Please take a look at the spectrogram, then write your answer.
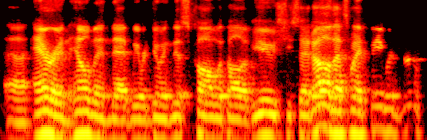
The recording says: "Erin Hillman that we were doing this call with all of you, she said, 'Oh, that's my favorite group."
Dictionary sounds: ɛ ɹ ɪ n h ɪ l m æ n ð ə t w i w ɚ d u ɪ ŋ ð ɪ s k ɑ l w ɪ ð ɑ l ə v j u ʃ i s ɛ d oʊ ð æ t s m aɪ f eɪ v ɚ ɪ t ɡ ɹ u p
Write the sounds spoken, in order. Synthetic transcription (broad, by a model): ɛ ɹ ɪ n h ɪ l m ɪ n ð ə t w i w ɚ d u ɪ ŋ ð ɪ s k ɑ l w ɪ ð ɑ l ə v j u ʃ i s ɛ d oʊ ð æ t s m aɪ f eɪ v ɚ ɪ t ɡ ɹ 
